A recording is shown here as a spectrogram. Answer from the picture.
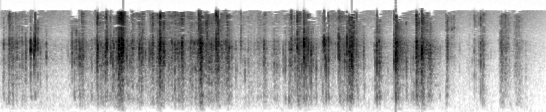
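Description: Packaging crinkling and crumpling in quick, irregular crackles as a toy figure is unwrapped by hand, cutting off suddenly at the end.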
